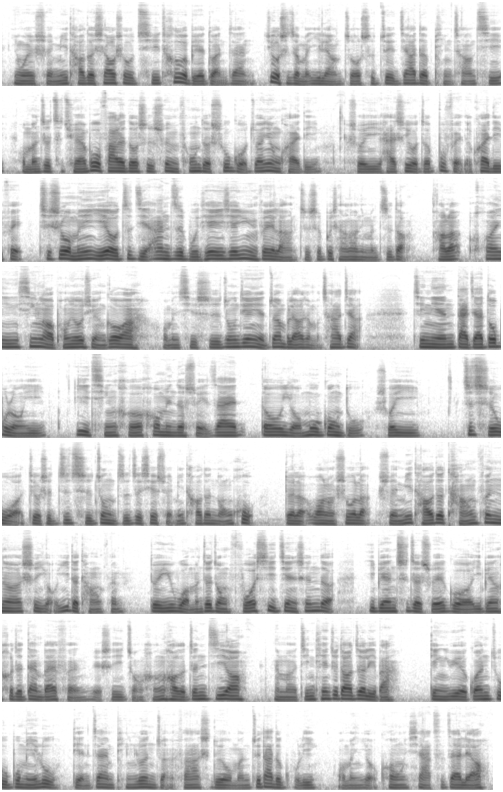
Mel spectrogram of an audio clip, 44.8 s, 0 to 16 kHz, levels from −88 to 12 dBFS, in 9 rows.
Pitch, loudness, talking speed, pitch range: 125 Hz, -23 LUFS, 325 characters per minute, 115-140 Hz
